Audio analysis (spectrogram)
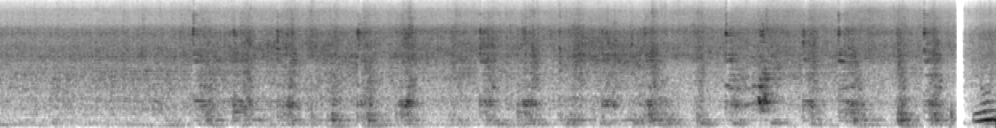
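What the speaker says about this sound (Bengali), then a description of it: "দু মিনিট কষে নেব।" Mixed vegetables and fish-curry masala with turmeric fry in a pan with a continuous, close sizzle and hiss. Regular stirring scrapes sound throughout, then break off abruptly just before the end.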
